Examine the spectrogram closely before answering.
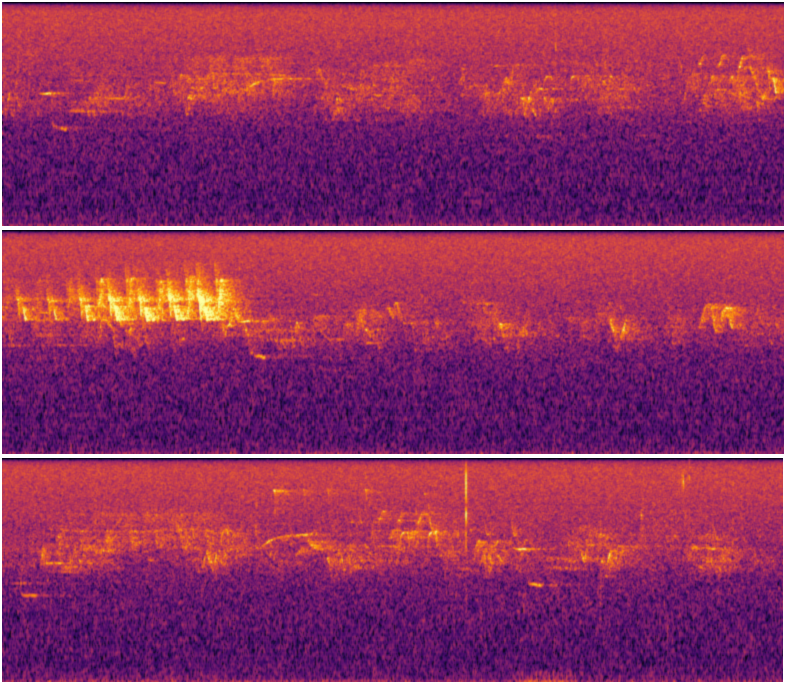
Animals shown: Black-throated Blue Warbler (Setophaga caerulescens), Wood Thrush (Hylocichla mustelina), Eastern Wood-Pewee (Contopus virens), Chestnut-sided Warbler (Setophaga pensylvanica), Red-eyed Vireo (Vireo olivaceus), Ovenbird (Seiurus aurocapilla)

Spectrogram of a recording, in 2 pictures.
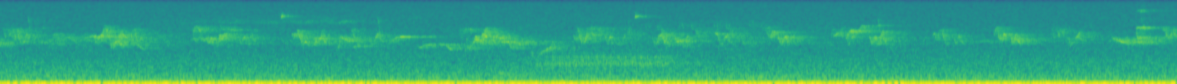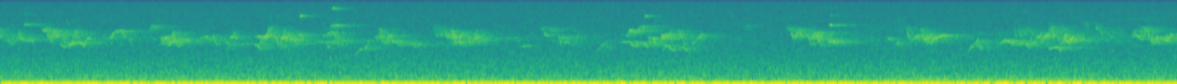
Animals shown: Black-and-white Warbler (Mniotilta varia), unidentified call, Rose-breasted Grosbeak (Pheucticus ludovicianus), Hairy Woodpecker (Dryobates villosus), Red-eyed Vireo (Vireo olivaceus)

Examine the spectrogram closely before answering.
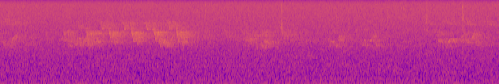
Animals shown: Black-and-white Warbler (Mniotilta varia), Red-eyed Vireo (Vireo olivaceus), Ovenbird (Seiurus aurocapilla)

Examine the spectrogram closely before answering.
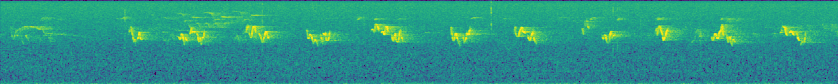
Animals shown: Black-capped Chickadee (Poecile atricapillus), Eastern Wood-Pewee (Contopus virens), Blackburnian Warbler (Setophaga fusca), Red-eyed Vireo (Vireo olivaceus)

